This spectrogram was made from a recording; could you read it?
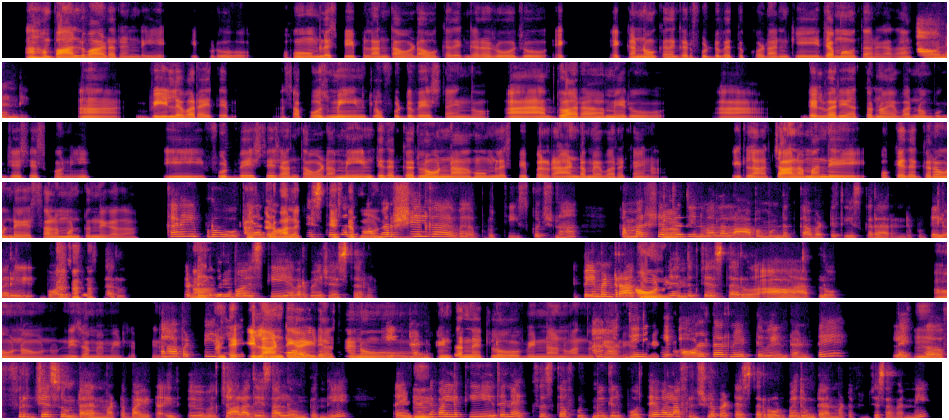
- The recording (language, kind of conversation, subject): Telugu, podcast, ఆహార వృథాను తగ్గించడానికి ఇంట్లో సులభంగా పాటించగల మార్గాలు ఏమేమి?
- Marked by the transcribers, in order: in English: "హోమ్ లెస్ పీపుల్"; in English: "ఫుడ్"; in English: "సపోజ్"; in English: "ఫుడ్"; in English: "యాప్"; in English: "డెలివరీ"; in English: "బుక్"; in English: "ఫుడ్"; in English: "హోమ్ లెస్ పీపుల్ ర్యాండమ్"; in English: "కమర్షియల్‌గా"; other background noise; in English: "కమర్షియల్‌గా"; in English: "డెలివరీ బాయ్స్"; chuckle; in English: "డెలివరీ బాయ్స్‌కి"; in English: "పే"; in English: "పేమెంట్"; in English: "యాప్‌లో"; in English: "ఆల్టర్నేటివ్"; in English: "ఐడియాస్"; in English: "ఇంటర్నెట్‌లో"; in English: "ఆల్టర్నేటివ్"; in English: "లైక్ ఫ్రిడ్జెస్"; in English: "ఎక్సెస్‌గా ఫుడ్"; in English: "ఫ్రిడ్జెస్"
